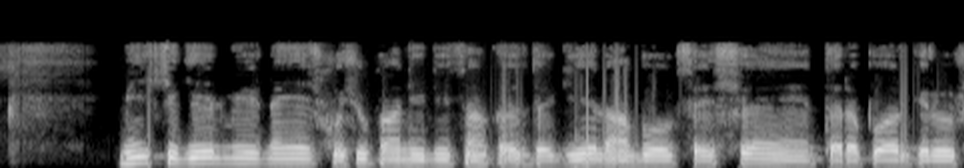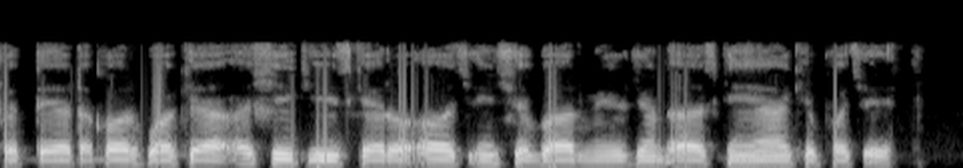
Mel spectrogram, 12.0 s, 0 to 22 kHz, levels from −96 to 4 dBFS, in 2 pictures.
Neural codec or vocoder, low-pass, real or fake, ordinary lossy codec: none; 7.2 kHz; real; Opus, 32 kbps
